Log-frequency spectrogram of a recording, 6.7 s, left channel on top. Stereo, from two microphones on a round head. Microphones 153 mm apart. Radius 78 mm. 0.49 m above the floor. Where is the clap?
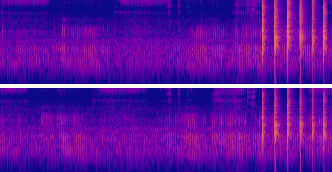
50° left (ahead or behind).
